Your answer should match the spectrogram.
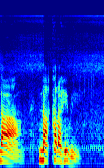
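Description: A steady high-pitched insect chorus runs without a break beneath two short spoken words.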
